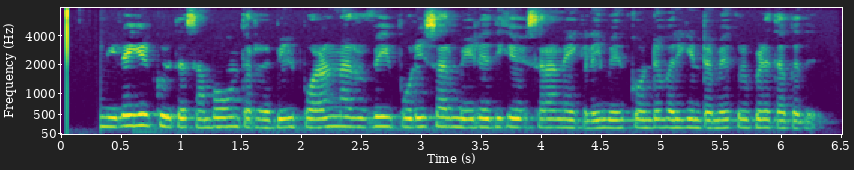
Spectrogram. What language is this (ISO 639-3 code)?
tam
